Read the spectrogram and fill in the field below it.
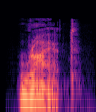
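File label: "riot", British English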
